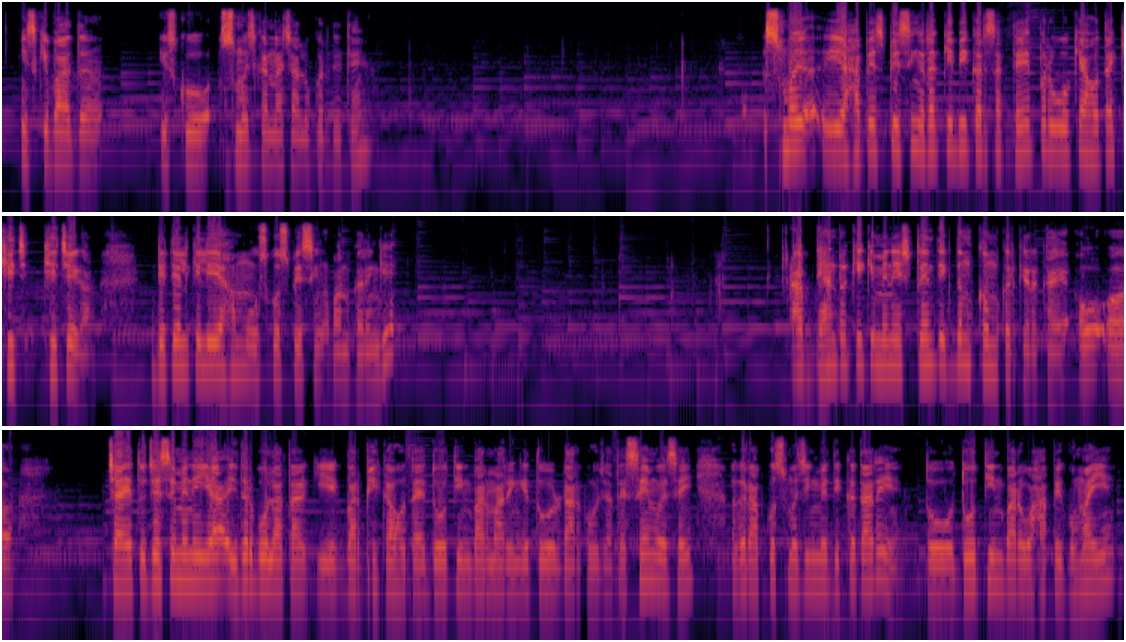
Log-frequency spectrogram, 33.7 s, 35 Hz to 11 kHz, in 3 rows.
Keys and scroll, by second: 18.0 ctrl+=.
